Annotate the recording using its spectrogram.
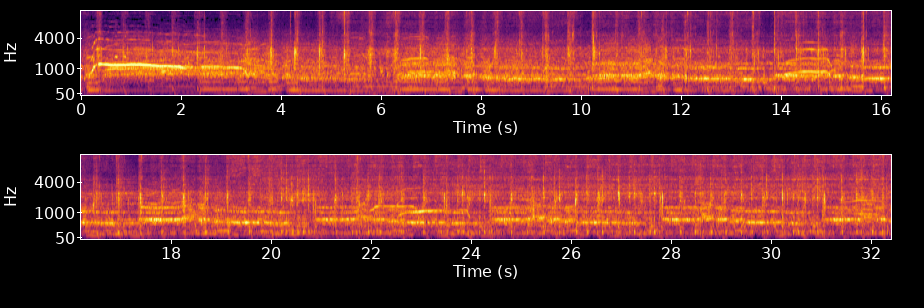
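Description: Live rock music with a drum kit playing a steady beat over a bass line, and the crowd cheering and whooping throughout.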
